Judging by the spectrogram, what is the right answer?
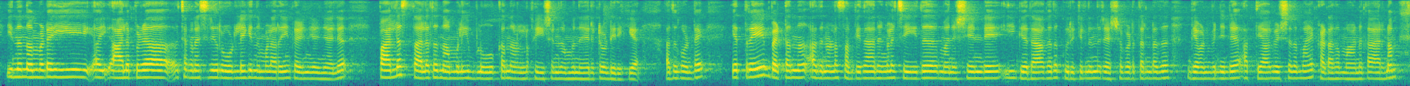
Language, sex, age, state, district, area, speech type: Malayalam, female, 45-60, Kerala, Alappuzha, rural, spontaneous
